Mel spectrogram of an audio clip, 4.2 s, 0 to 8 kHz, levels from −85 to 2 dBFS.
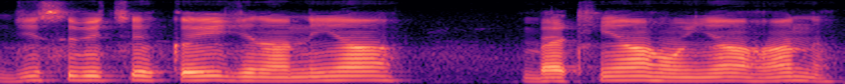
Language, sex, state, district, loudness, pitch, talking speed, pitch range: Punjabi, male, Punjab, Kapurthala, -18 LUFS, 145 Hz, 100 wpm, 130-150 Hz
